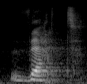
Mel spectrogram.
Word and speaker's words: verte: Alors, prononciation. Bleu, bleu. Vert, verte. D'accord?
